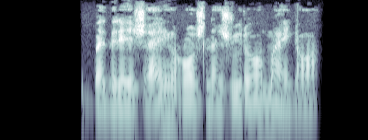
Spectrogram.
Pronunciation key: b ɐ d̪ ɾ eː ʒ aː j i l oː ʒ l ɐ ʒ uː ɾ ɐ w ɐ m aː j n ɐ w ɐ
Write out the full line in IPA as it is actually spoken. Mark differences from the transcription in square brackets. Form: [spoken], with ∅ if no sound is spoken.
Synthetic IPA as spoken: b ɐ d̪ ɾ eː ʒ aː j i [r] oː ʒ l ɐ ʒ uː ɾ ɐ w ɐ m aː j n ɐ w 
